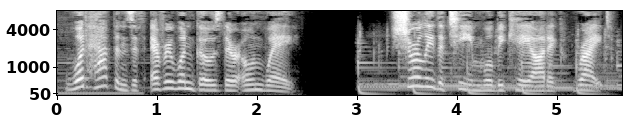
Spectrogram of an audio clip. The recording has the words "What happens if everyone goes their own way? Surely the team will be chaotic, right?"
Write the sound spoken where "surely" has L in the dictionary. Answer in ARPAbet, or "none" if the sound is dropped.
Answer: L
